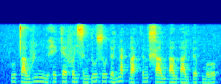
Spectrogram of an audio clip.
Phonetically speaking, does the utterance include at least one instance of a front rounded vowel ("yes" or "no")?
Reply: no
